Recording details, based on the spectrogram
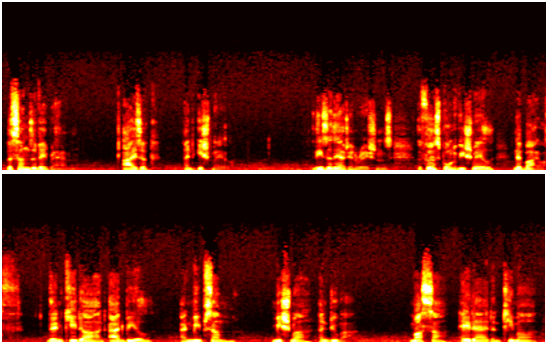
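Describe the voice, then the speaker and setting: A man's voice: mid-range voice, a little hiss or hum. A man narrating dramatized scripture, declaiming it in short, separated phrases.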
